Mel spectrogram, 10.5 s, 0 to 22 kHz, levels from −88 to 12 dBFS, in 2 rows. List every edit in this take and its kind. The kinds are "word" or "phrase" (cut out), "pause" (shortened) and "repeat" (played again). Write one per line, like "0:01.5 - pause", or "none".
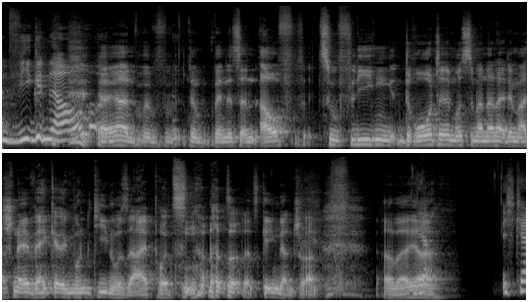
0:01.3 - word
